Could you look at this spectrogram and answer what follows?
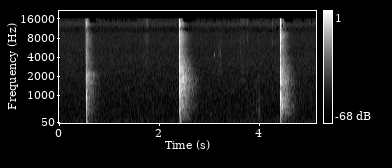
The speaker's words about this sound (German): Ich klatsche noch dreimal.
